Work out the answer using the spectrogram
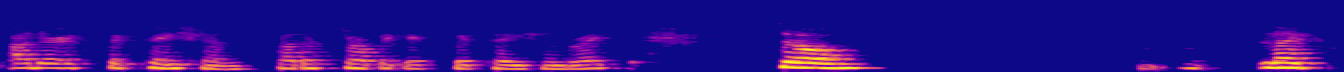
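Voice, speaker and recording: Speaking with a Filipino accent, a Philippine woman who teaches self-improvement gives a chatty, casual explanation to camera in a slightly high voice. Fillers pile up, and she keeps checking in with "right?". The sound is thin and tinny, like a phone line, with room echo.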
